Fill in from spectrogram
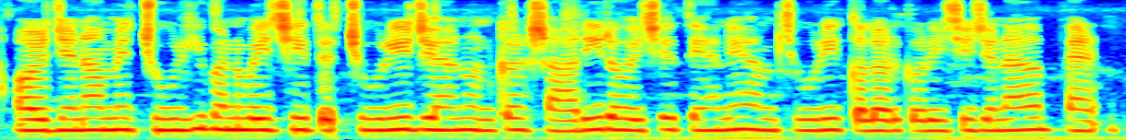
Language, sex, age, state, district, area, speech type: Maithili, female, 18-30, Bihar, Muzaffarpur, rural, spontaneous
